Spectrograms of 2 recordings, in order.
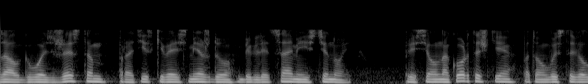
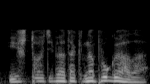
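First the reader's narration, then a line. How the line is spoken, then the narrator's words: Whispered question. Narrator (Russian): спросил он шепотом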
